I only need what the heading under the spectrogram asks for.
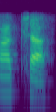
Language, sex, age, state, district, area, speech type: Bengali, male, 18-30, West Bengal, Darjeeling, rural, conversation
